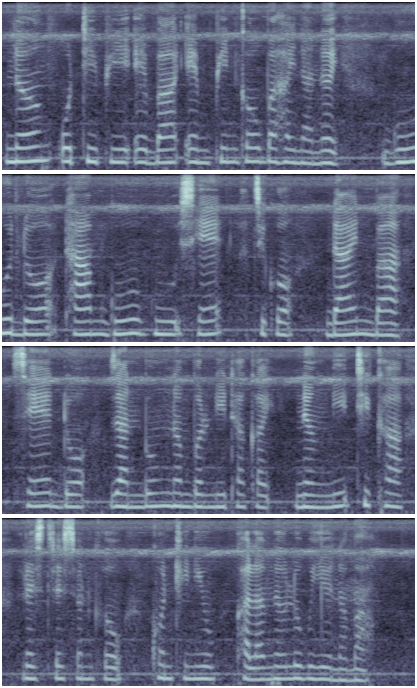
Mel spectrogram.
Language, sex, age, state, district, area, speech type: Bodo, female, 18-30, Assam, Kokrajhar, rural, read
